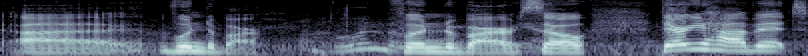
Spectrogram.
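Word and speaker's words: wunderbar: um how do you say uh vundabar vundar vundabar so there you have it uh I will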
